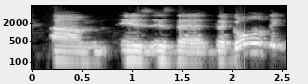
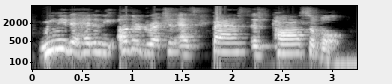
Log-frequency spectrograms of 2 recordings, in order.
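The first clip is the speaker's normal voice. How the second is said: urgent; 7 semitones higher, faster than usual. Acted. Dougal urges fleeing fast.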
